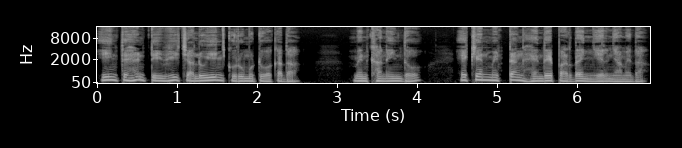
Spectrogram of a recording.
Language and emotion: Santali, sad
